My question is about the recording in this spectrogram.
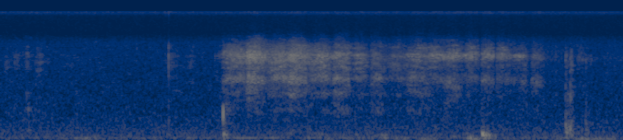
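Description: A cloth rubbing marker writing off a smooth-surfaced homemade whiteboard, a steady wiping hiss that starts with a light knock about two seconds in and lasts about three seconds. A soft thump and a click follow near the end.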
